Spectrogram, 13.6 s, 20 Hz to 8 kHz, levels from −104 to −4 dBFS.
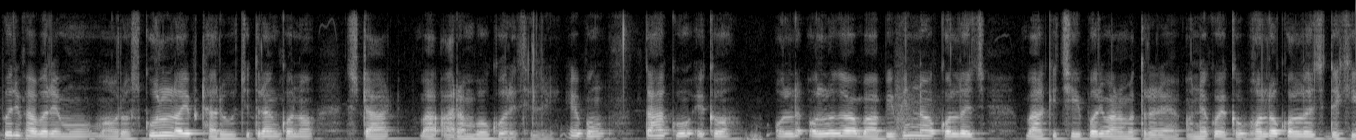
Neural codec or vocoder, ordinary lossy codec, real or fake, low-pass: none; none; real; 7.2 kHz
